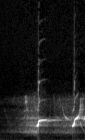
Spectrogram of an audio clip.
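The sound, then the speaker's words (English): A bobwhite quail calls with two clear, whistled notes, the second sweeping sharply upward, over a steady hum of faint background noise. “Sounds like the bird is saying Bob White. Yeah. That's where they get the name from, Bob White Quail.”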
